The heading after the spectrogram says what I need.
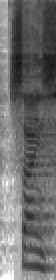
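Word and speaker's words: science: माने होता है सक एस के बाद आया हुआ सी प्राय साइलेंट होता है एस के बाद में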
